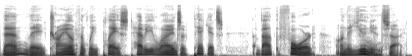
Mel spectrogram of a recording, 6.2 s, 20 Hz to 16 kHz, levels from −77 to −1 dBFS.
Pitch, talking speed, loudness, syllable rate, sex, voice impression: 100 Hz, 145 wpm, -18 LUFS, 4.3 syllables/s, male, masculine, adult-like, thick, powerful, intellectual, sincere, calm, friendly, reassuring, slightly wild, kind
